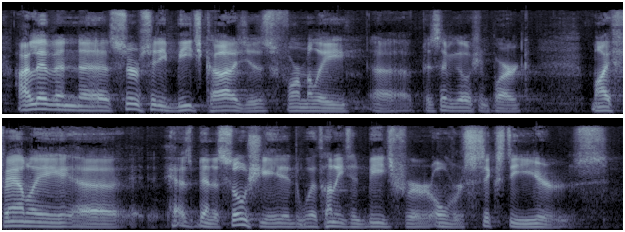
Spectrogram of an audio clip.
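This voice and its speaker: The man's voice is medium in pitch, with ordinary pitch variation and a fairly slow pace. Audible room echo surrounds it. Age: 70s. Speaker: public commenter at city council meeting. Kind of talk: public comment speech. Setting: city council chamber. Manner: halting, many fillers.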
